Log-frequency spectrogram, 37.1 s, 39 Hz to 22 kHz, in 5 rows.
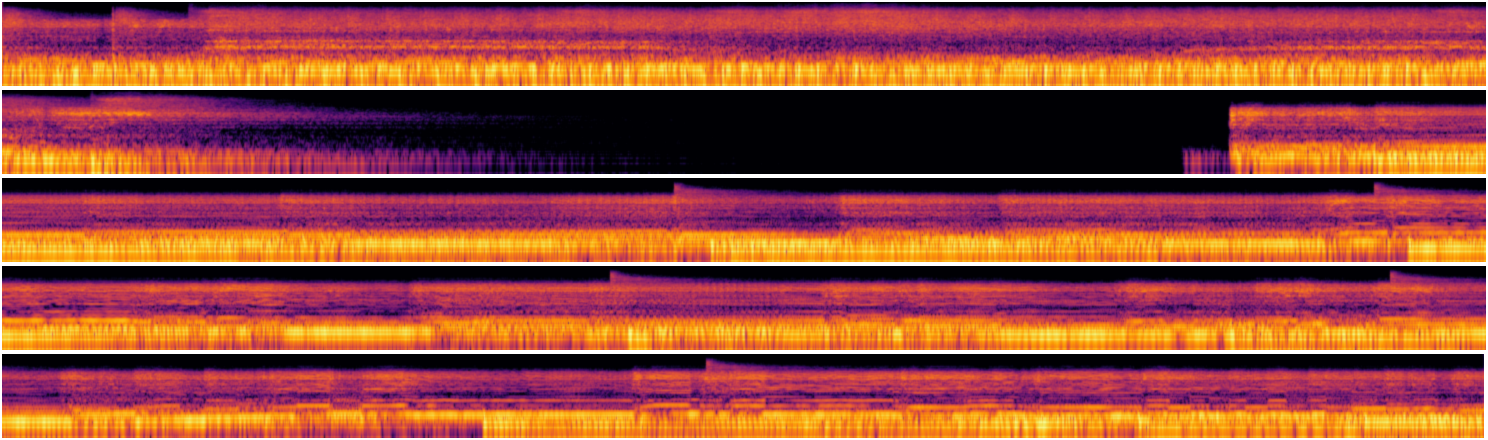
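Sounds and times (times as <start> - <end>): distorted electric guitar riffing: 0.0 - 9.2.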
